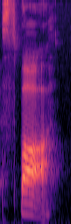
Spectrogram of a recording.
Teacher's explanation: we're saying ah that open low-back vowel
